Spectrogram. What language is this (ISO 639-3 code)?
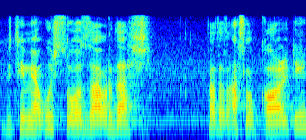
kas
